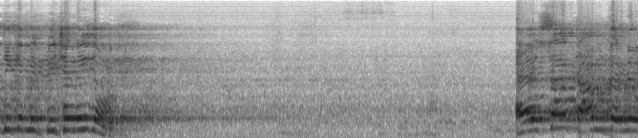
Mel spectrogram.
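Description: An elderly man speaks firmly through a loudspeaker, with his voice echoing outdoors.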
